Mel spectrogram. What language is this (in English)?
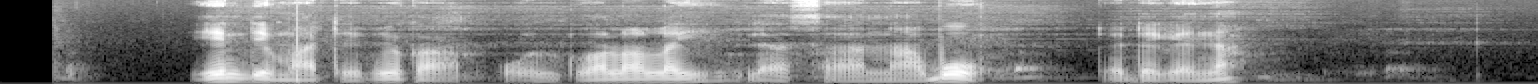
Masai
